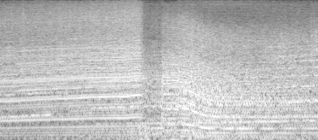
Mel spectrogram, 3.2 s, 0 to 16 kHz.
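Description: A 1978 USAC Indy race car with a Drake engine works a race track. The engine note revs and shifts pitch, loud and close, with no talk over it.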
